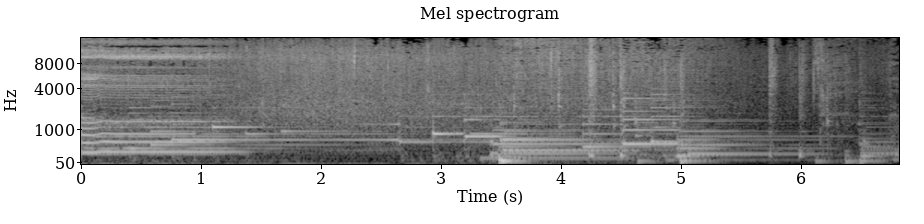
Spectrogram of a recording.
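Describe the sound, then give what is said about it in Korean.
A short musical jingle, the Korean radio show Kiss the Radio's logo played when it rains, with sustained melodic tones over steady rain sound effects, with low thumping accents joining midway; no one speaks. “비가 올 때마다 또 나오는 로고 페이지가 또만들어져비 오면 나오는 로고인가요?”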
